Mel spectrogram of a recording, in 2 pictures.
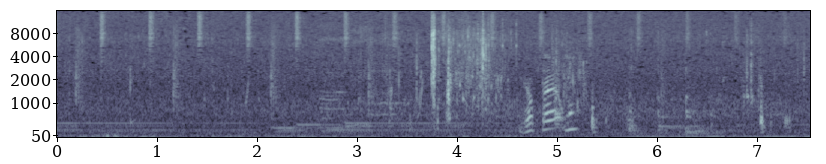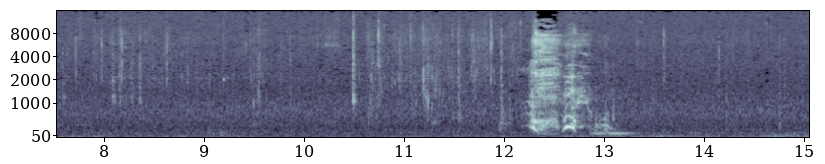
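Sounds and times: fish splashing at the surface: 0:10.5 - 0:12.2.

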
